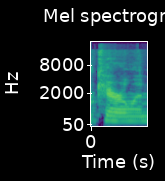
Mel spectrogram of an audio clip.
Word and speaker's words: Caroline: So, or Carolyn. I think in the TV show she was always Caroline. So that's how I pronounce it.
